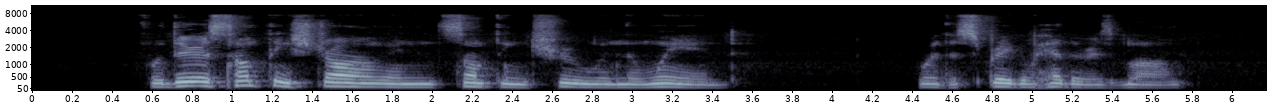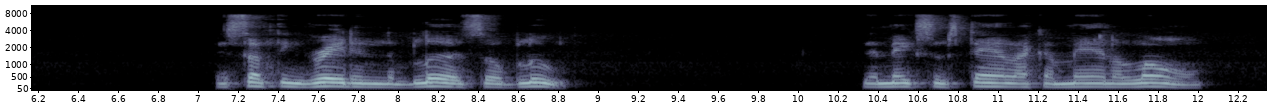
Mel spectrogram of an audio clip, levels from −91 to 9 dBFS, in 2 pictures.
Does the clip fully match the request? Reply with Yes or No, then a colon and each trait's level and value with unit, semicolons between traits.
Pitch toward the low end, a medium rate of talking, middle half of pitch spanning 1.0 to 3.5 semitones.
Yes: low, 130 Hz; average, 160 wpm; average, 2.8 semitones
